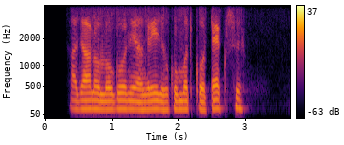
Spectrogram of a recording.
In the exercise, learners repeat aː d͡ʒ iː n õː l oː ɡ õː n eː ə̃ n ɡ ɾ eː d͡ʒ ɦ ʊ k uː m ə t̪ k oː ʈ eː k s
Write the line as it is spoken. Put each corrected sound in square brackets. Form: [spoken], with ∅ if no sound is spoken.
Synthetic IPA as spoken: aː d͡ʒ [aː] n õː l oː ɡ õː n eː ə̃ [ŋ] ɡ ɾ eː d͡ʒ ɦ ʊ k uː m ə t̪ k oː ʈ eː k s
